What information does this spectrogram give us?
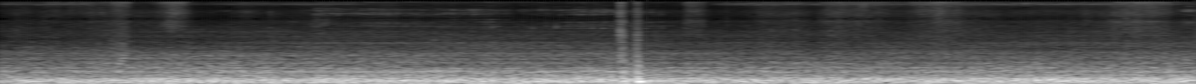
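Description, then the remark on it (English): A car drives steadily along in traffic, its engine and tire rumble forming a continuous low roar from start to finish, with one brief tick partway through and no voices. “I got this dude behind me driving like the same way.”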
